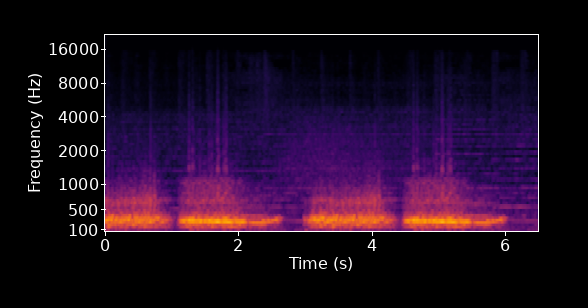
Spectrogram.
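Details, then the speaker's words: 38-year-old man with COVID-19 pneumonia (right upper and left lower lobe), intubated in intensive care; chest auscultation gives harsh, loud bronchial breath cycles with brief popping fine crackles from consolidated lung. "on auscultation of his chest we now hear more fine crackles and bronchial harsh breath sounds"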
